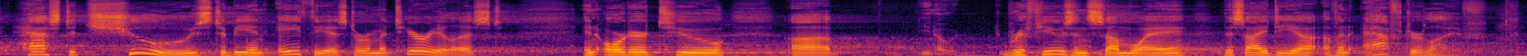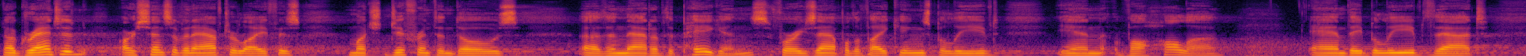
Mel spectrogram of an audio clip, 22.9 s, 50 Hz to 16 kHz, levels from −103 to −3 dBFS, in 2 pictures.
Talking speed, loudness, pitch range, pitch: 140 wpm, -31 LUFS, 130-150 Hz, 135 Hz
